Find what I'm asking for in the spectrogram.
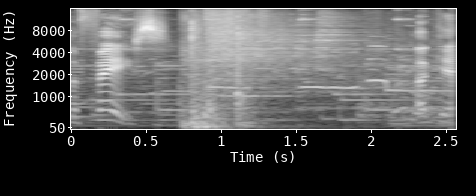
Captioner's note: bright music continues; body thuds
